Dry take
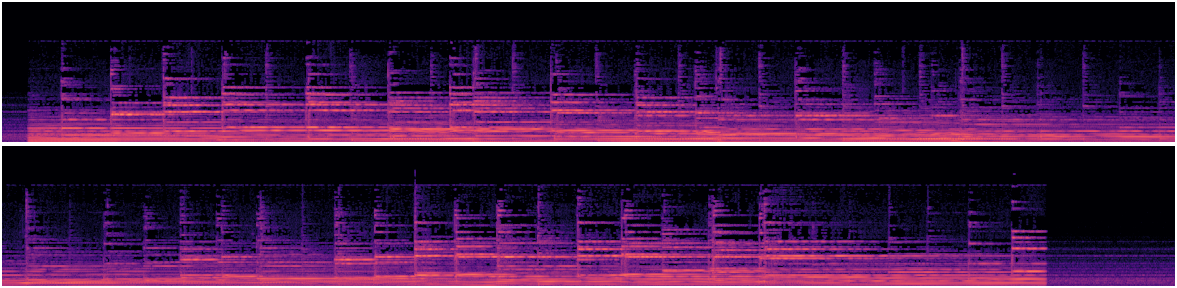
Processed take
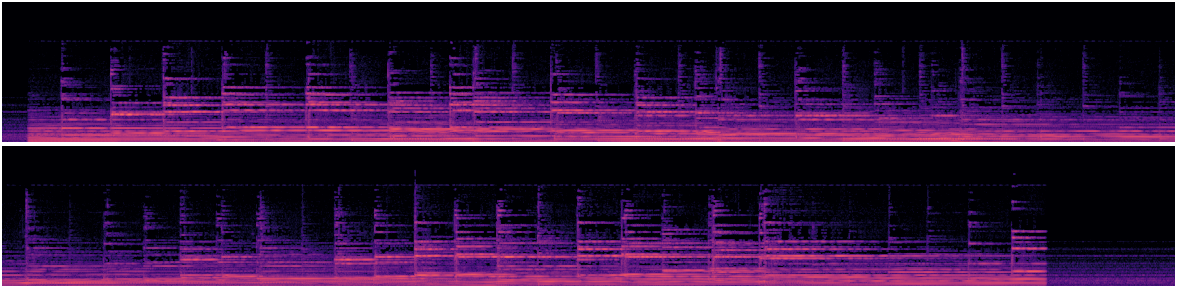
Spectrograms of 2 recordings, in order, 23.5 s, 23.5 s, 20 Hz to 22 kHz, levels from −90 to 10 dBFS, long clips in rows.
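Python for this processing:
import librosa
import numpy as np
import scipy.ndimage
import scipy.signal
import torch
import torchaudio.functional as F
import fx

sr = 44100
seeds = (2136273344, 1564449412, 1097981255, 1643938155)

y = fx.highpass(x, sr, hz=87.0, slope=24, at=(7.11, 8.91))
y = fx.low_shelf(y, sr, hz=180.0, db=-11.0, at=(18.76, 19.31))
y = y * librosa.db_to_amplitude(-6.0)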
